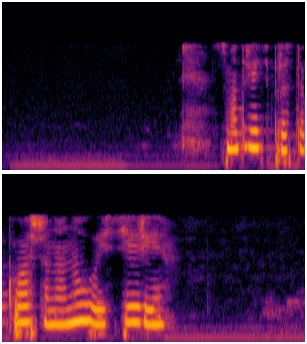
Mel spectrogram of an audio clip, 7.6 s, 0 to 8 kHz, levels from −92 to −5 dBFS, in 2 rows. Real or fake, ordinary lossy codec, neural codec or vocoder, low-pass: real; AAC, 16 kbps; none; 7.2 kHz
